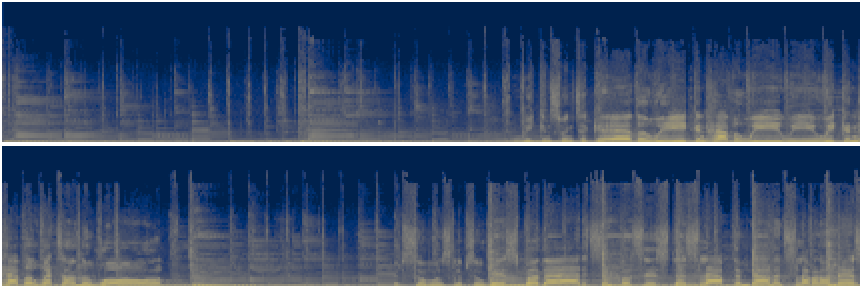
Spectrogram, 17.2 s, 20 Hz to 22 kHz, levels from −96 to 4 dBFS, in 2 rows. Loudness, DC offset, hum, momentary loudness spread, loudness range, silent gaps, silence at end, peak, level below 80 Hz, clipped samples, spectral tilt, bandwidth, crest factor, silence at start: -29 LUFS; under 0.1%; none; 18 LU; 13 LU; none; 0 s; -10 dBFS; -48 dBFS; under 0.1%; -5.5 dB/octave; 17 kHz; 18 dB; 0 s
